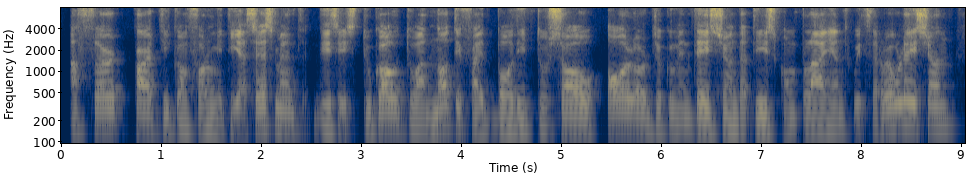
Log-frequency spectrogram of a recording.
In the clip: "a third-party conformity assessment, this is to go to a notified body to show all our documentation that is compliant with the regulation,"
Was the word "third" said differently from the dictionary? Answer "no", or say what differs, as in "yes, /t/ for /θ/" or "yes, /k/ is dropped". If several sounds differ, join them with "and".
no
